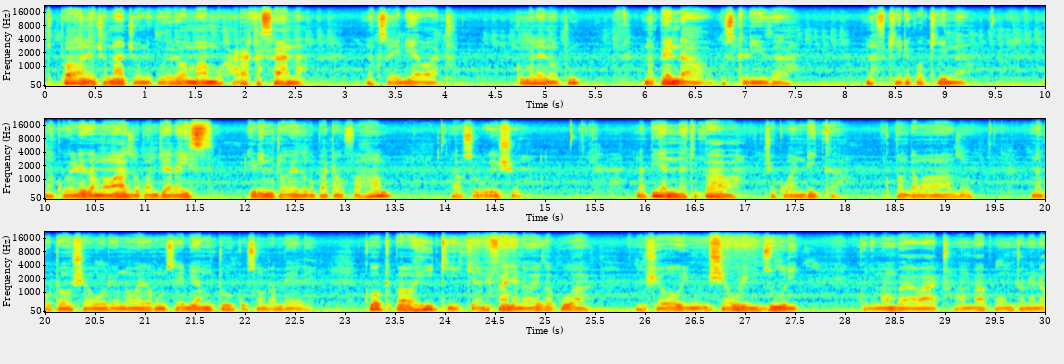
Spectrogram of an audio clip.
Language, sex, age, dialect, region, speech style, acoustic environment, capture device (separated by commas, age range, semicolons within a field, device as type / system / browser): Swahili, male, 25-34, Kenya - Nairobi Sheng-influenced, Kenya, focused, nature, desktop / Windows / Chrome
